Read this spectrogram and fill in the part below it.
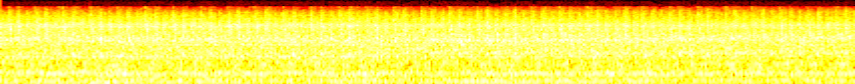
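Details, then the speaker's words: Tata Tiago petrol engine at idle after ECM repair cured misfire: steady, even idle with no hunting or missing; normal smooth idle. "इस SIM repair करने के बाद आप देख सकते हैं की इंजन कितना ज्यादा एकदम स्मूथ हो गया जो आइडल कंडीशन राहत है एकदम ना कोई हंटिंग नाम मिसिंग है"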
